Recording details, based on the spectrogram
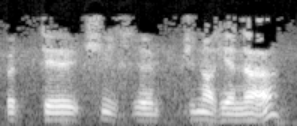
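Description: An actor playing a blunt middle-aged police chief inspector who speaks briskly, in 1950s radio drama style. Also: male voice, medium pitch, flat delivery, a little hiss or hum, close to an everyday voice. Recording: dull old radio recording.

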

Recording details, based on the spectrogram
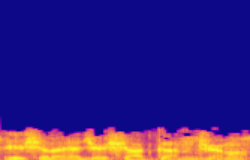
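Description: An actor playing a stern, grave Old West marshal in a 1950s radio drama. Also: male voice, extremely low pitch, normal speed, vocal fry. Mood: grim, calm. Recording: lo-fi old radio, noisy background.

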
